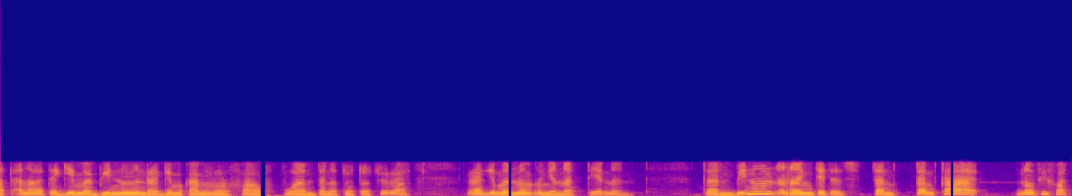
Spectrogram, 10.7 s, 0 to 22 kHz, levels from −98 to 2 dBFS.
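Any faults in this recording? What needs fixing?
The speech drops out four times with packet loss filled with silence: 2.60–2.66 s, right after "binun ra gima kariror" and before "puan tana toto"; 5.08–5.12 s, just after "ra gima"; 7.88–7.90 s; and 9.50–9.54 s. The gaps last 60, 40, 20 and 40 ms. Each is a multiple of 20 ms, which fits 20 ms packets going missing. The receiver played silence in their place, so the sound stops abruptly and restarts with hard edges. On a waveform each gap is a flat line with vertical edges. On a spectrogram it is a blank vertical stripe across the whole band, which tops out at 4 kHz from the G.711 telephone coding. To prevent it, add a jitter buffer with forward error correction or packet-loss concealment, so lost packets are rebuilt or smoothly interpolated instead of replaced with silence.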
